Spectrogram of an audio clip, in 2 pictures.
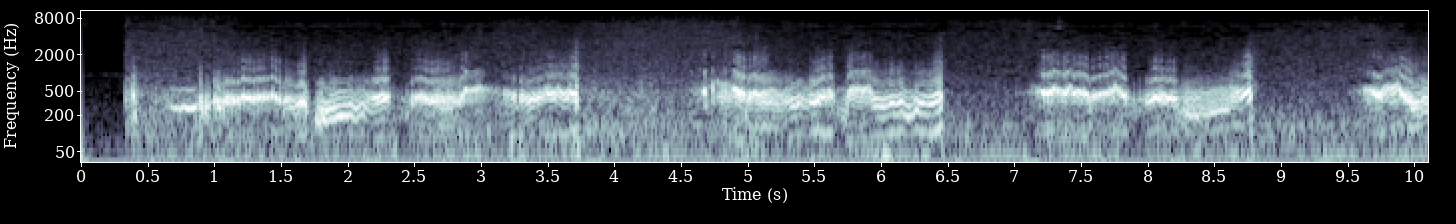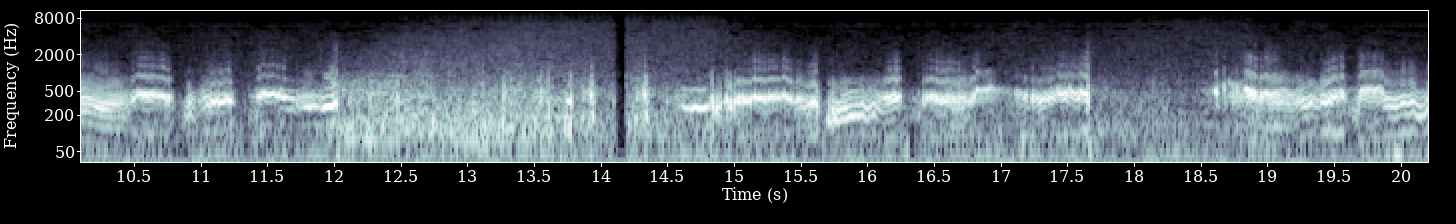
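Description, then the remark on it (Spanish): A reversed voice recording yields eerie guttural sounds like howls, barks and growls, coming in loud repeated bursts of about a second over a constant breathy, wind-like hiss. “Digo, esto más que palabras que nosotros interpretamos como palabras parecen casi aullidos, ladridos, gruñidos.”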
